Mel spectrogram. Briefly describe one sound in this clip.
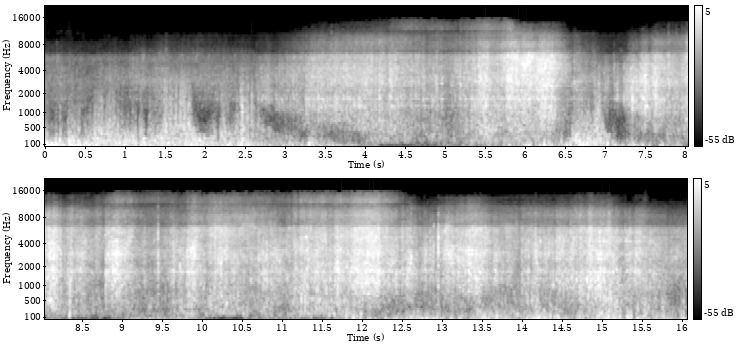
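Wind rushes past the microphone at speed.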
